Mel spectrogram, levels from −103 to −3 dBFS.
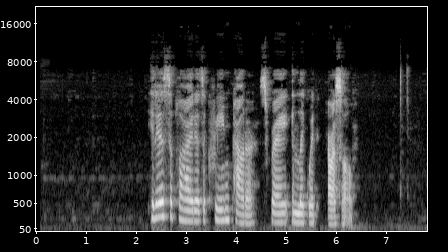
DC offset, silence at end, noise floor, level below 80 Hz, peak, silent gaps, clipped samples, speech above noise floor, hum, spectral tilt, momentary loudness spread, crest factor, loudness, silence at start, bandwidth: under 0.1%; 1.5 s; -70 dBFS; -62 dBFS; -2 dBFS; none; under 0.1%; 49 dB; none; -3 dB/octave; 13 LU; 22 dB; -21 LUFS; 2.3 s; 9.4 kHz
